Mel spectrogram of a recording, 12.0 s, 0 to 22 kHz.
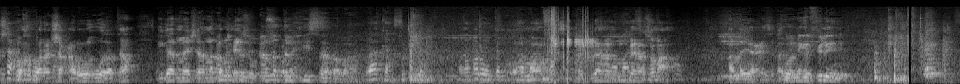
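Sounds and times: voices talking: 2.7 - 10.2.

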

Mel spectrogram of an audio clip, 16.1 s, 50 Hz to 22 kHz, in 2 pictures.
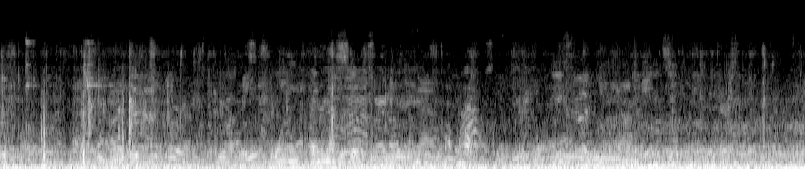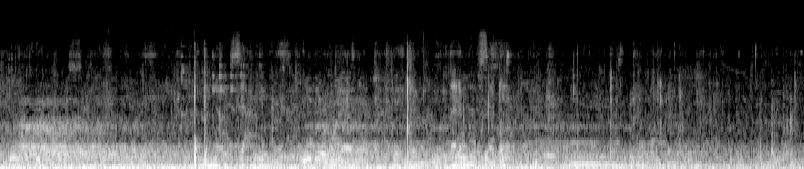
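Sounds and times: spectator chatter: 0.0 - 16.0
wind rumble on microphone: 3.4 - 16.0.

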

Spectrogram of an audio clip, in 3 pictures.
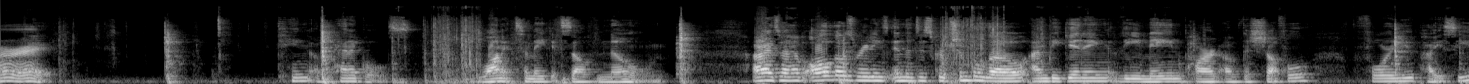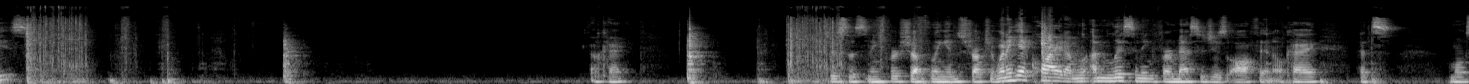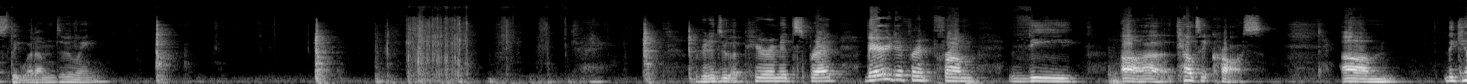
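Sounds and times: cards being shuffled: 0.4 - 6.0, 8.2 - 10.8, 13.9 - 17.7, 22.2 - 24.0, 29.5 - 36.0.

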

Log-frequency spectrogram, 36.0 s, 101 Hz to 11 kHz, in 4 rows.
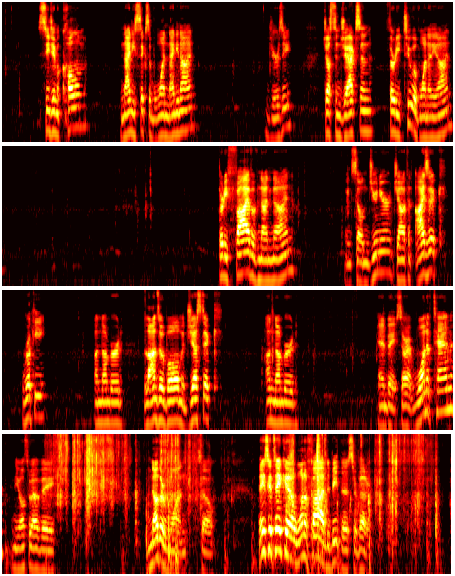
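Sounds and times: foil and plastic packaging crinkling: 27.9 - 31.8, 32.6 - 36.0.

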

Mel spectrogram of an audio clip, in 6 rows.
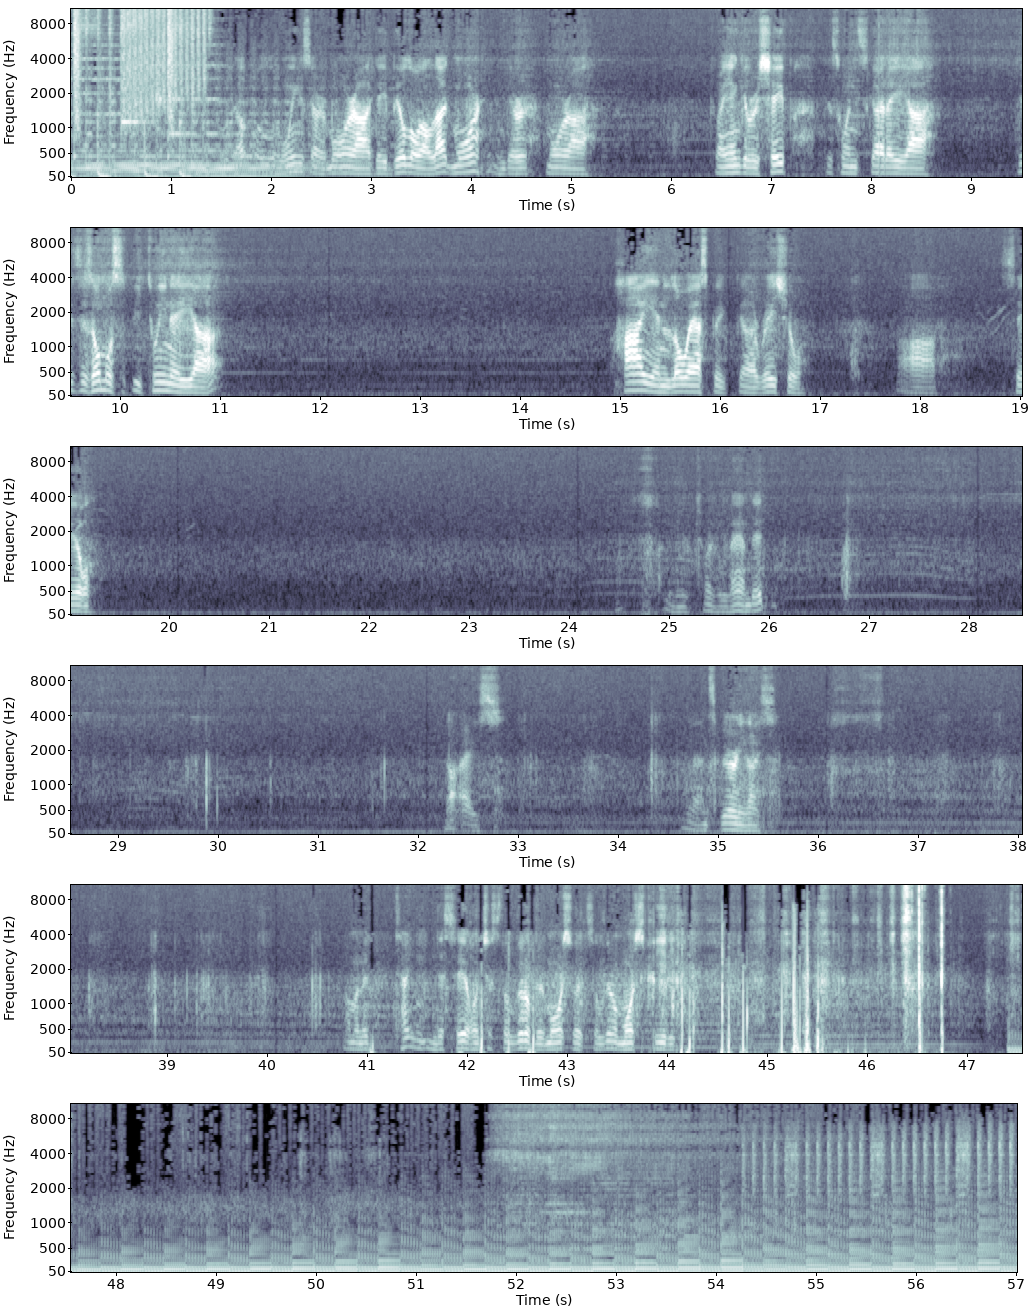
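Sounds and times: electronic music with steady beat: 0.0 - 2.6, 47.4 - 57.0
model aircraft motor buzzing: 2.9 - 17.4, 23.5 - 32.3, 32.9 - 47.8, 51.1 - 57.0.

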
